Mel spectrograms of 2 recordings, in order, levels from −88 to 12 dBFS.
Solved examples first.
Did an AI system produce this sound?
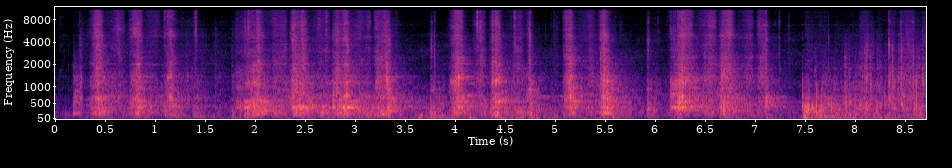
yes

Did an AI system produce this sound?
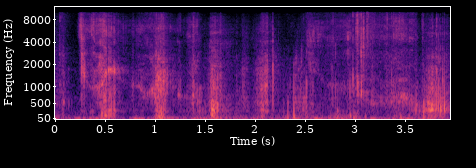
yes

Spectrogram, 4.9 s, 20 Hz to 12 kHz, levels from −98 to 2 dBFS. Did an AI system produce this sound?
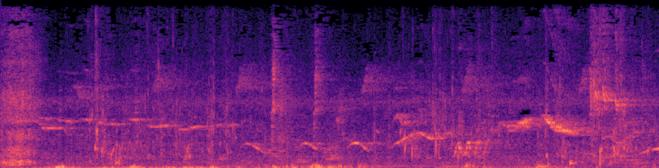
no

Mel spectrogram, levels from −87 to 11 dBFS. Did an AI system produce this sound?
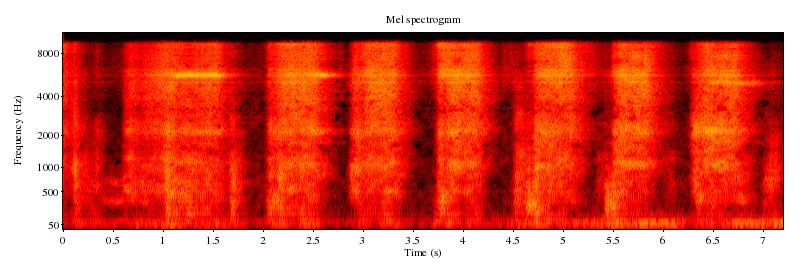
yes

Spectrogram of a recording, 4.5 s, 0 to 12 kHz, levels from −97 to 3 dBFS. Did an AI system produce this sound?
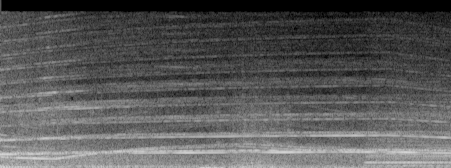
no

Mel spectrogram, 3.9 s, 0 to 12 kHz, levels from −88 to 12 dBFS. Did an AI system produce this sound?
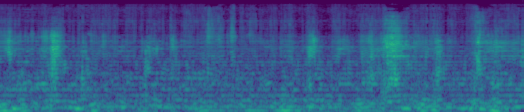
yes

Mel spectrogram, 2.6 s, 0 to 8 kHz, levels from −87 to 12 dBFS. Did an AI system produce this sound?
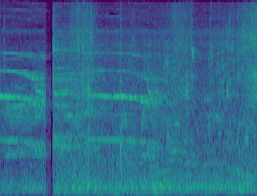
no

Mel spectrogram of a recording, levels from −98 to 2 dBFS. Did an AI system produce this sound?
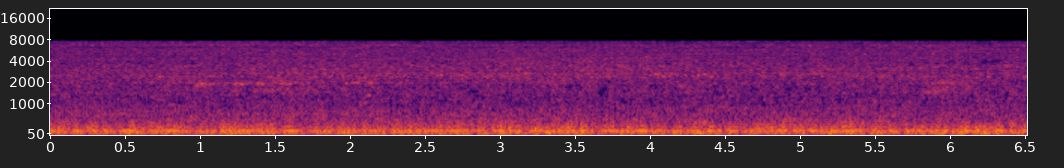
yes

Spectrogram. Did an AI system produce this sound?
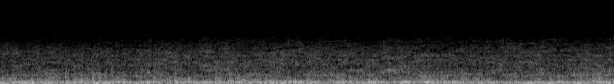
yes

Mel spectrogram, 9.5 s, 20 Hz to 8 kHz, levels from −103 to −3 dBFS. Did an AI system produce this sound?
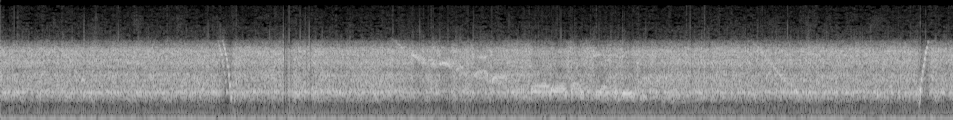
yes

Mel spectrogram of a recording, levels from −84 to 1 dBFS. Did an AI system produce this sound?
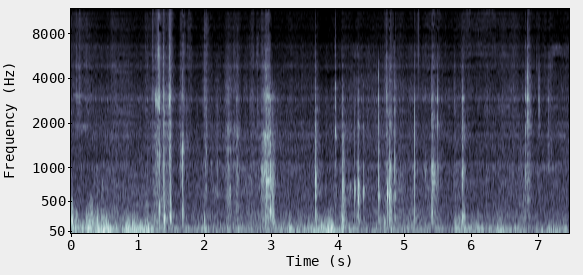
yes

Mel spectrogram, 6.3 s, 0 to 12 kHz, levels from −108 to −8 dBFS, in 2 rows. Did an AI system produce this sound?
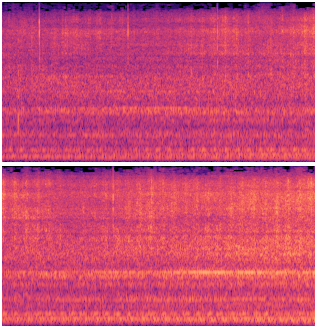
no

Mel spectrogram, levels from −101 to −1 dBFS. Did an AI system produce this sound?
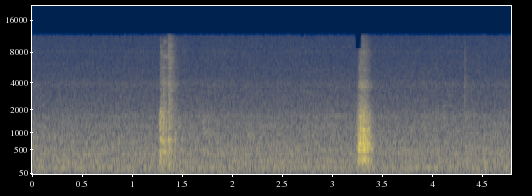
yes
